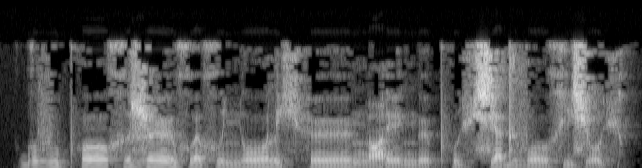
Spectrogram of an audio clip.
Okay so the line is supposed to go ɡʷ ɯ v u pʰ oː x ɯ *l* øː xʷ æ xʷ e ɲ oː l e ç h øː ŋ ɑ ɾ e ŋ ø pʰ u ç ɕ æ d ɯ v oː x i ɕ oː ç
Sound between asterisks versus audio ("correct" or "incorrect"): incorrect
